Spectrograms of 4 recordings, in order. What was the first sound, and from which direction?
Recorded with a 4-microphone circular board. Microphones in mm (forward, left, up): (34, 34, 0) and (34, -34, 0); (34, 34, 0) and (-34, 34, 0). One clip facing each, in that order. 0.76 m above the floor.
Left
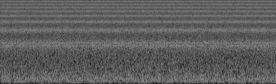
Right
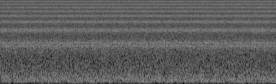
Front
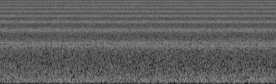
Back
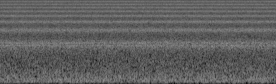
Only background noise.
